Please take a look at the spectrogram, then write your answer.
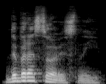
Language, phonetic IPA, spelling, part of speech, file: Russian, [dəbrɐˈsovʲɪsnɨj], добросовестный, adjective, Ru-добросовестный.ogg
- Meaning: conscientious, fair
